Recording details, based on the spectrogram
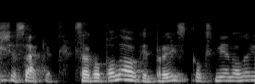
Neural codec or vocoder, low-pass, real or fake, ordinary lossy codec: vocoder, 22.05 kHz, 80 mel bands, WaveNeXt; 7.2 kHz; fake; AAC, 48 kbps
